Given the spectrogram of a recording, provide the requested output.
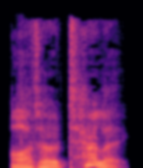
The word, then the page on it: autotelic: British English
